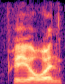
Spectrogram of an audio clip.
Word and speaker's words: PlayerOne: code de réduction PlayerOne, donc PlayerOne comme ça se prononce, hein, PlayerOne, vous bénéficierez de la gratuité des frais de port.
